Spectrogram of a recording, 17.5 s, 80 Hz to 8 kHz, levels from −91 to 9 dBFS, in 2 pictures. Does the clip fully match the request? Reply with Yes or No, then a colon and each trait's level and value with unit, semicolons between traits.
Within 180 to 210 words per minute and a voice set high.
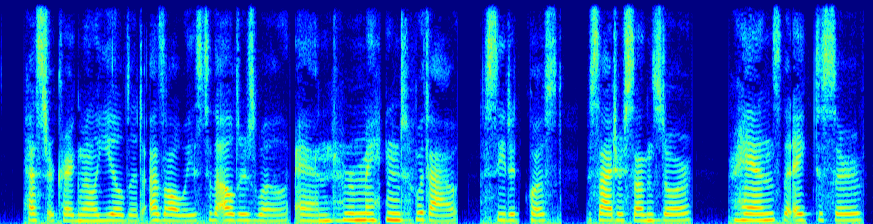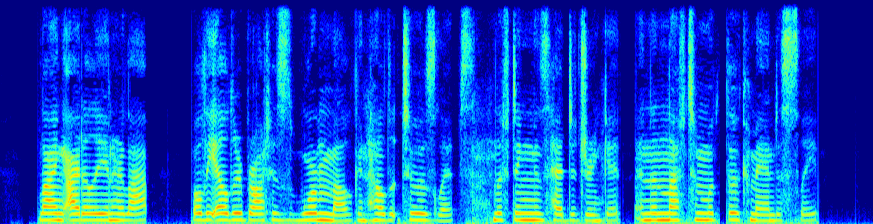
Yes: average, 200 wpm; high, 225 Hz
